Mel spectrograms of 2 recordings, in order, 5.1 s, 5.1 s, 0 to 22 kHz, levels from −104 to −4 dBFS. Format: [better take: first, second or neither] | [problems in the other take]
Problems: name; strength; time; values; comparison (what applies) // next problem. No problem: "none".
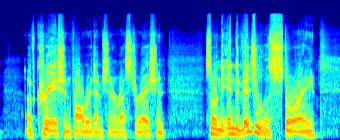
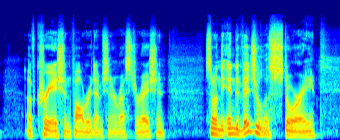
second | distortion; slight; 10 dB below the speech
